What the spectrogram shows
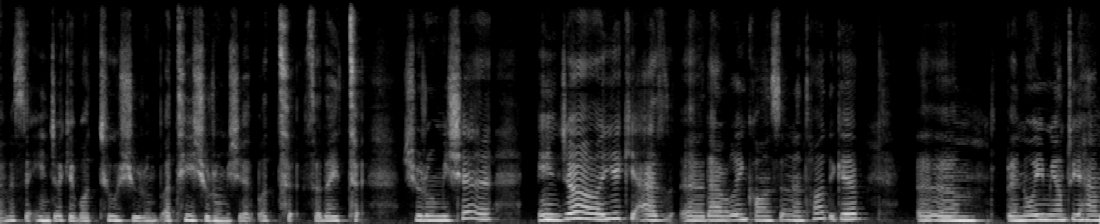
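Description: A woman teacher from Iran whose fairly high voice is getting hoarse, so she clears her throat now and then. She talks through an English lesson slowly and patiently, pausing on fillers. She mixes English phrases into her explanations. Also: a little mellow. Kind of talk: recorded online lesson.

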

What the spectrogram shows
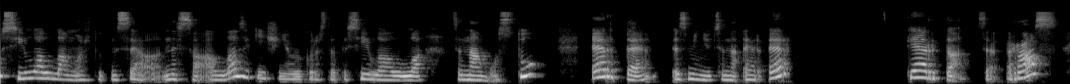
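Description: A woman teaching a grammar lesson in a high voice with a gravelly, creaky edge. She explains patiently, repeating each rule and rephrasing it. She slows down to spell out the example words. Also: a little mellow. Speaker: language teacher.

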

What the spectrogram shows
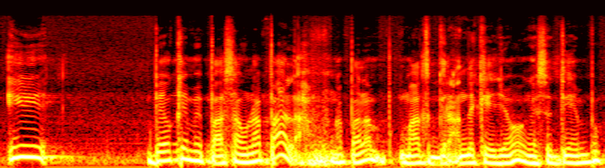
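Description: A man, preaching a sermon in a church, earnest and halting, often restarting his phrases. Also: on the high side, dark tone. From Dominican Republic. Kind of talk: sermon with personal testimony.

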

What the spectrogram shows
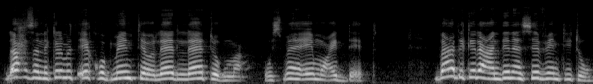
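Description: High-voiced Egyptian woman, an English teacher explaining a lesson, reads slowly and quizzes her pupils. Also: expressive, a little mellow. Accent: Egyptian Arabic. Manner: reads English lines slowly, then translates with questions to pupils.

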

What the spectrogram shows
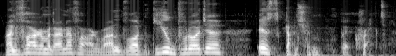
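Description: A man's voice: a little high, lively intonation, measured pace, a little hiss or hum. A man voicing a grumpy, world-weary old hermit, reading out video game dialogue in a grumbling way.

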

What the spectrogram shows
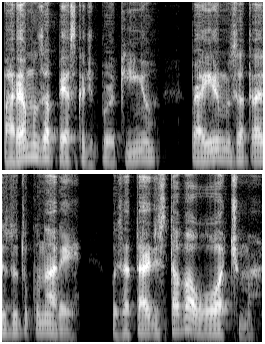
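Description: A man's voice: mid-range voice, fairly quick, fairly bright tone. A man giving a matter-of-fact voice-over recap of a fishing trip. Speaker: narrator. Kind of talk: plain voice-over narration.

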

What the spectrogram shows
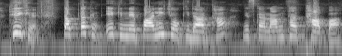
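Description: A woman with a high-pitched voice teaches an online class and walks students through a story chapter step by step. She goes over each point twice, poses quick rhetorical questions and then answers them herself. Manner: addresses students directly, telling them to take screenshots.

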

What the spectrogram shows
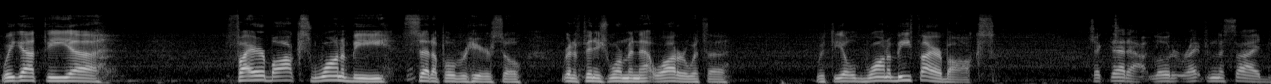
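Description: A man in his thirties casually demonstrating camping gear outdoors, chatting to viewers in a relaxed way. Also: fairly high pitch, a little slow. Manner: relaxed, chatty, addresses viewers as "you guys". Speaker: vlogger showing camping gear. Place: forest clearing outdoors. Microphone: camera on a tripod and handheld selfie camera.

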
